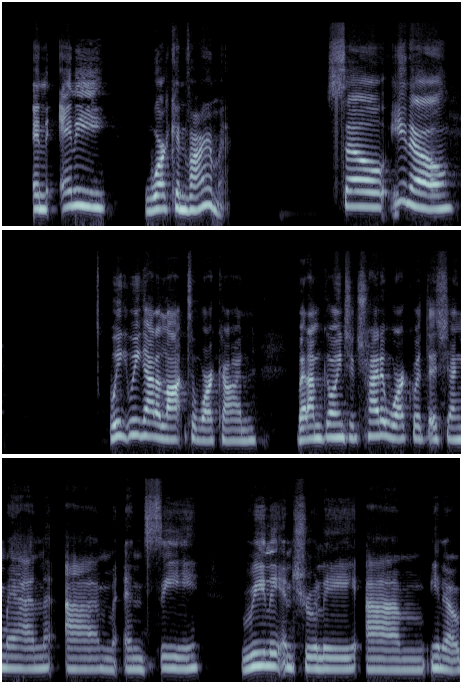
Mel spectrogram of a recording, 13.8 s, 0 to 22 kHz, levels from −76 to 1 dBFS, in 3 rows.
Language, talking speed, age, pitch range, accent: English, 155 wpm, 30-49, 155-185 Hz, American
